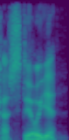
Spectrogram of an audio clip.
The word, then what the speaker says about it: Castiglia: Would you say Albert Castiglia? For Albert Castilla? No, Okay, well, That's your G. there's your silent G.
